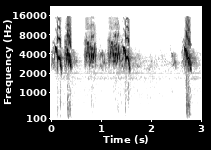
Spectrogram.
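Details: Early-morning feeding at an osprey nest at Dunrovin Ranch on 1 June 2019; loud, high, harsh chirps come in quick clusters of two or three, then a pause, then one more strong chirp.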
